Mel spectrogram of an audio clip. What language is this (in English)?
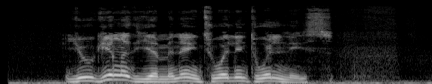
Kabyle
